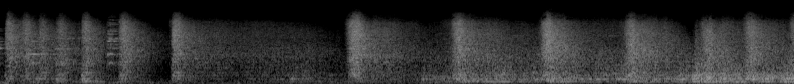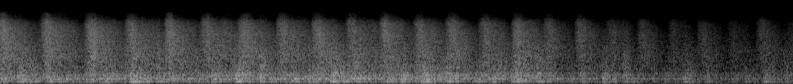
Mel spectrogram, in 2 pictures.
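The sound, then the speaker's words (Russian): A steam locomotive chuffs at night as it pulls a train toward Stalingrad across the steppe, throwing red sparks, its hissing exhaust bursts starting slow and heavy, then quickening into a steady, rapid rhythm over a continuous low mechanical rumble. “Паровоз, тяжело дыша, сыпал красными искрами в ночную степь.”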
